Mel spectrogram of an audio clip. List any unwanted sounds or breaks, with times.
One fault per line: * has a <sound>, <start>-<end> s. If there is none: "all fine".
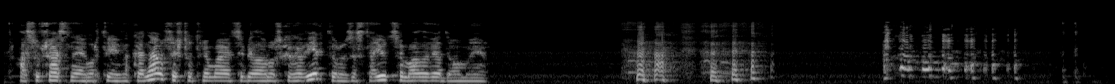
* has a laugh, 6.2-7.8 s
* has a laugh, 8.8-10.4 s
